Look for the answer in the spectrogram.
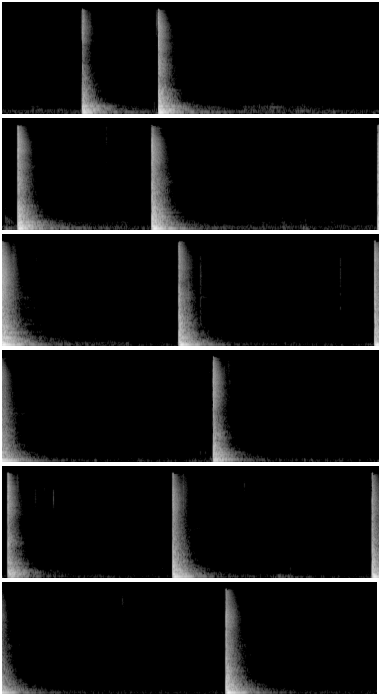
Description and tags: Bathtub hits impacts, cantaloupe melon head
Human head impacting a bathtub, represented by a cantaloupe
head, bath, tub, impact, bathtub, hit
